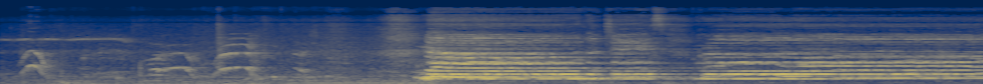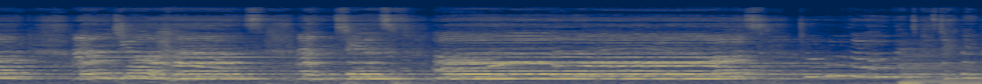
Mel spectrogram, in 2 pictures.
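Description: Several women singing a cappella in close harmony, holding long chords in three phrases that begin about four seconds in; scattered voices call out before the singing starts.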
